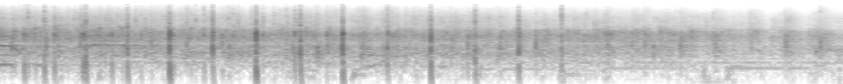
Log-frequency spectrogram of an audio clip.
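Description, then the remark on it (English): An audience at a church service claps steadily for several seconds, a dense, sustained round of applause with sharp individual claps popping out, fading slightly toward the end. “Can we give the Lord a round of applause?”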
